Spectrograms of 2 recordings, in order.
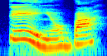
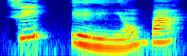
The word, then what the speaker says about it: Tí èèyàn bá: Téèyàn bá is how you say it. Tí èèyàn bá is how you would write it. If you said tí èèyàn bá, when you're speaking, you're gonna sound weird to a Yoruba person, like, tí èèyàn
